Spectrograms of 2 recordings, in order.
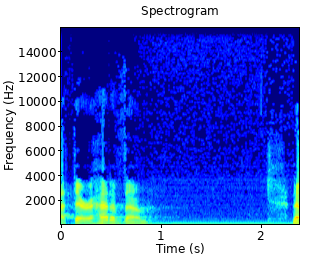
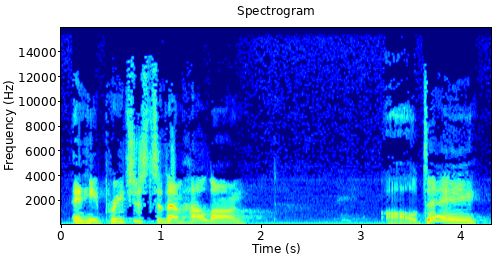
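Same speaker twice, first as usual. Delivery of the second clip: ordinary talk, nothing marked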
